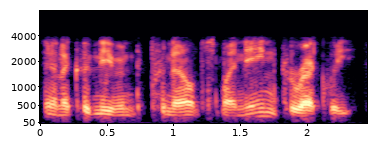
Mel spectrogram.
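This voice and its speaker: A man's voice: a bass voice, steady tone, fairly quick, no echo. A man in his sixties from Canada, a priest and author, giving reflective interview answers with frequent restarts. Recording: tinny phone-like line.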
